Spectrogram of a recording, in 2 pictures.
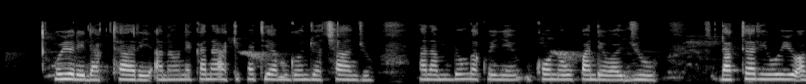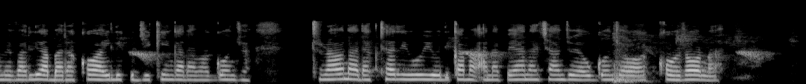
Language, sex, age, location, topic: Swahili, female, 18-24, Nakuru, health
